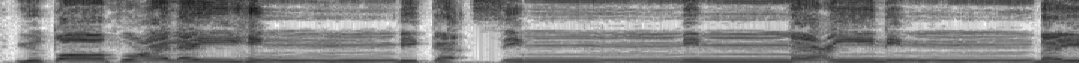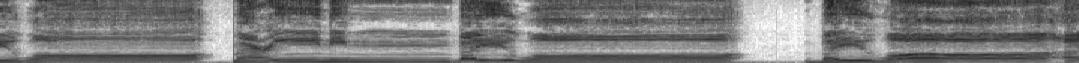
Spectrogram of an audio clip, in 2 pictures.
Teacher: آپ نے یہاں تنوین کو بھی ادا کرنا ہے اور اس کے ساتھ نون کی نہیں بلکہ میم کی آواز نکالنی ہے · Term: اقلاب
